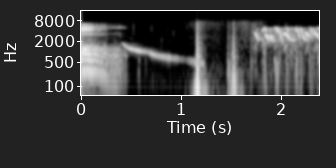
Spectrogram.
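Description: A cartoon cat falls to the ground with a thump.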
